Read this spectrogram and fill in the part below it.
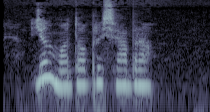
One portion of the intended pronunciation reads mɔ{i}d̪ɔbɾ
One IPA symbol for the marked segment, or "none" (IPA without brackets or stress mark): j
